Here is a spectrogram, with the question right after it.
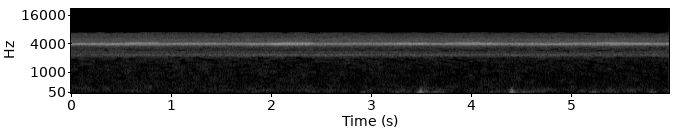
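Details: Steady high cricket trilling from many insects, an even ringing drone, interrupted only by two short soft low thumps in the second half.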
